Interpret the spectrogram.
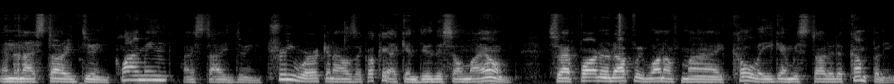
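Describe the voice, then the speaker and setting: At a fairly quick pace, a man with a European accent speaks at medium pitch in a dark, mellow tone on a very clean recording with a silent background. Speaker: software sales director, former arborist. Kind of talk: podcast interview.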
